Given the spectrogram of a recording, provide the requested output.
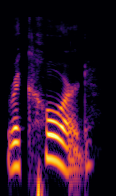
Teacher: Listen to the amount of aspiration the K sound in the middle of the word has.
